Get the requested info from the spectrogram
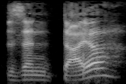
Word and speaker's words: Zendaya: Zendaya, I believe it's pronounced.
